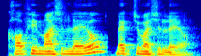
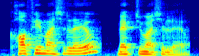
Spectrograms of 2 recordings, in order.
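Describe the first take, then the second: No difference in how they are said.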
